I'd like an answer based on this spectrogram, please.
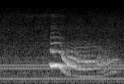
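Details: Shih Tzu named Ggung giving one short, high whimpering whine that slides steeply downward and then trails off, over a steady low electrical hum.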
